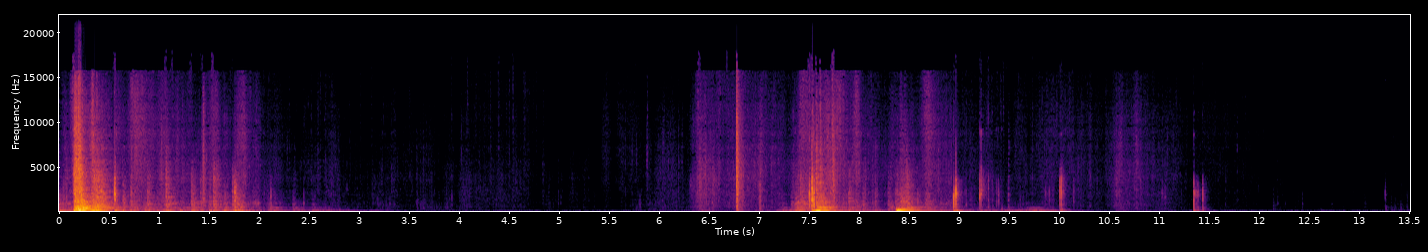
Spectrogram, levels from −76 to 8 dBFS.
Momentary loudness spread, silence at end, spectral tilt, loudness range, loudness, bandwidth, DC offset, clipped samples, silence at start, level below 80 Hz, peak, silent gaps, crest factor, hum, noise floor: 25 LU; 2.15 s; -4.5 dB/octave; 19 LU; -18 LUFS; 17.5 kHz; under 0.1%; under 0.1%; 0 s; -36 dBFS; 0 dBFS; none; 22 dB; none; -62 dBFS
